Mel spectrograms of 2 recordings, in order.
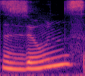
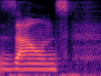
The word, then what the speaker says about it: zounds: okay and then finally is sounds or i think i've heard it zooms and some other weird pronunciations but zounds is the most common that i've come across and it's the way that it looks it's uh it's a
